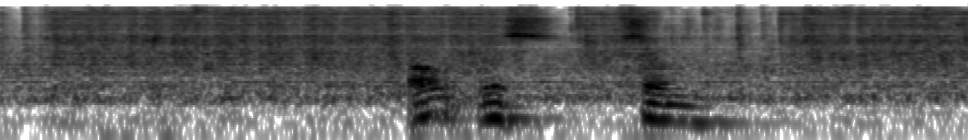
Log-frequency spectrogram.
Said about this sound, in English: some water pipe action there. There we go. Not me, someone else in the house, somewhere else.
